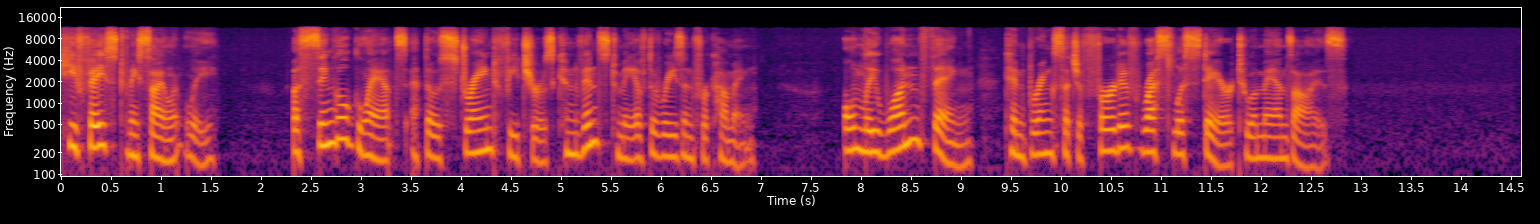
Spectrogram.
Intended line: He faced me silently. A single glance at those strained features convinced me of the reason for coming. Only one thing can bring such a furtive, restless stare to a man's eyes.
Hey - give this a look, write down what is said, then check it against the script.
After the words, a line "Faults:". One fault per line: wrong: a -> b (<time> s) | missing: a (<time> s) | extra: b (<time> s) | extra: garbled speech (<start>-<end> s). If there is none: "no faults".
He faced me silently. A single glance at those strained features convinced me of the reason for coming. Only one thing can bring such a furtive, restless stare to a man's eyes.
Faults:
no faults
